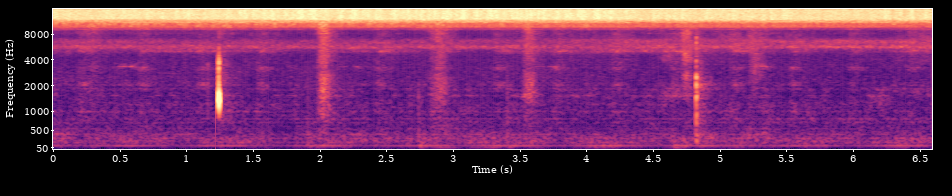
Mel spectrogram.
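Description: Quiet background noise: a steady high hiss and a low hum, with one sharp click about a second in and a few fainter ticks later.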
